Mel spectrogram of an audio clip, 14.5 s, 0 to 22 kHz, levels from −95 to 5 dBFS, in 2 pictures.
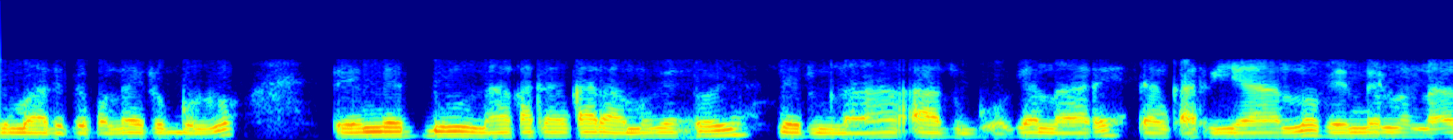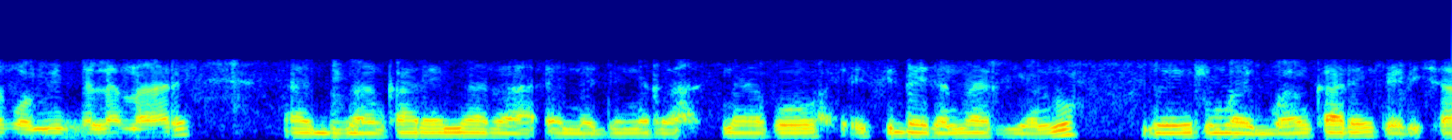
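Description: Throughout, the speech passes through a G.729 codec at 8 kbit/s, which rebuilds each 10 ms frame from a vocal-tract filter, a pitch predictor and a handful of pulses rather than the actual waveform. The line band runs only from about 150 Hz to 3.7 kHz, so the speech sounds thin and boxy, and the coding damage is plainly audible as a rough, slightly synthetic edge on every syllable.

At 3.37 to 3.50 s, about 100 ms of packets go missing, which fits five lost 20 ms packets. With nothing to decode, the G.729 decoder conceals the VoIP packet loss by extending its last pitch and filter settings while lowering the gain. The speech there smears into a buzzy tone or coloured noise that fades, and because each frame depends on the one before it, the voice stays weak or distorted for a moment after real packets resume.

Around 6 s the room noise jumps sharply, by about 16 dB, and from 6.12 to 8.3 s the noise suppressor is catching up. 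Its noise estimate lags behind the new level, so the noise at first comes through with little reduction and then gradually sinks by about 8 dB over roughly 2.2 s as the estimate adapts.

Within that window, at 7.57 to 7.72 s, a second burst of packet loss removes another 100 ms, again consistent with five packets. The concealment again produces a fading buzzy tone or coloured noise, now laid over the still-settling background noise.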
